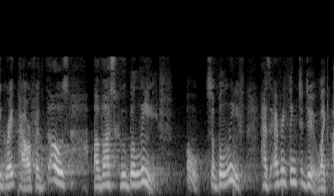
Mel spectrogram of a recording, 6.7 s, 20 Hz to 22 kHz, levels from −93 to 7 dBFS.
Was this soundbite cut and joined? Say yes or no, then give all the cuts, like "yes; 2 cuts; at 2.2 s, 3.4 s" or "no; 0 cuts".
no; 0 cuts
